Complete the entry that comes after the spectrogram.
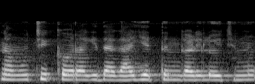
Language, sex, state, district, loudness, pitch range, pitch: Kannada, female, Karnataka, Chamarajanagar, -15 LUFS, 210-225 Hz, 215 Hz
